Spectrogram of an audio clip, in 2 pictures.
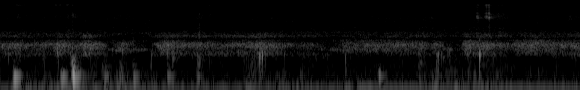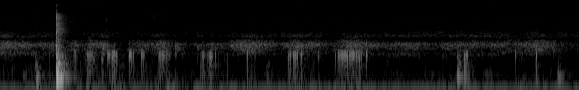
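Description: A small dog play-fighting at close range: low growly noises and snuffling, with irregular scuffles and knocks on a wooden floor and one sharp knock about eight seconds in.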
